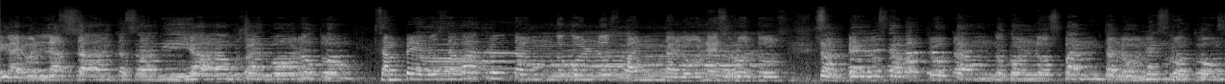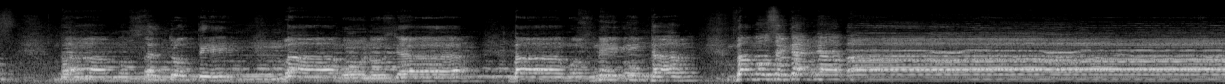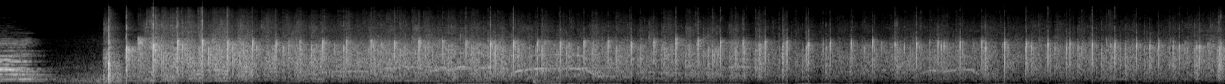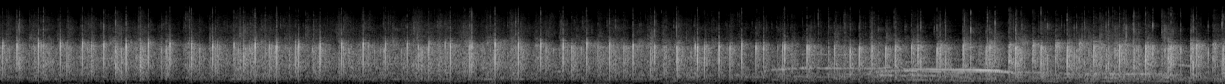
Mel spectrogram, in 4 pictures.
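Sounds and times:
audience applauding: 25.5 - 49.0.

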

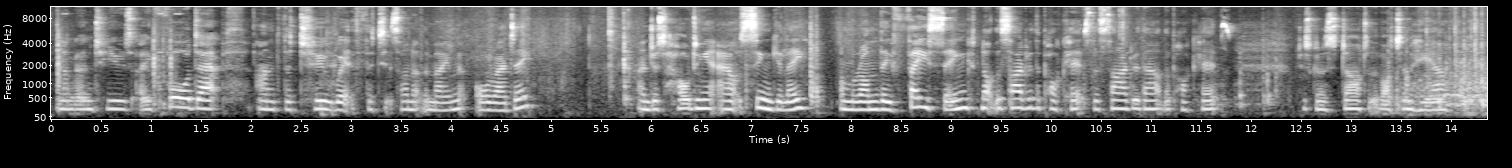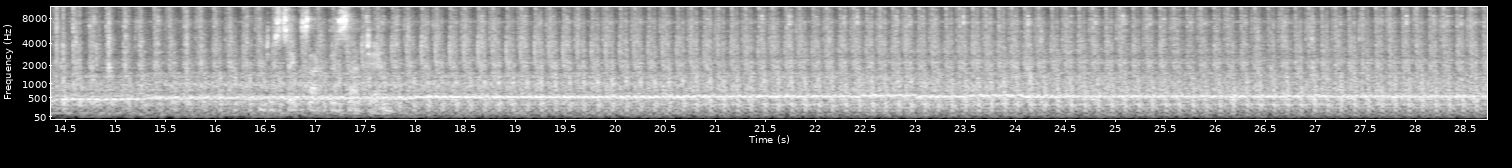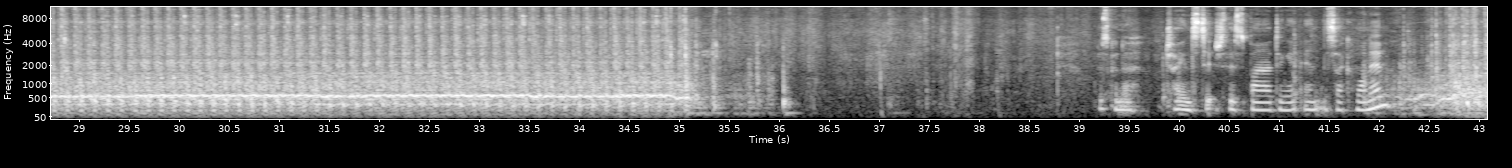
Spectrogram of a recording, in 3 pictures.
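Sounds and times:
sewing machine running: 13.4 - 35.8, 42.1 - 43.0.

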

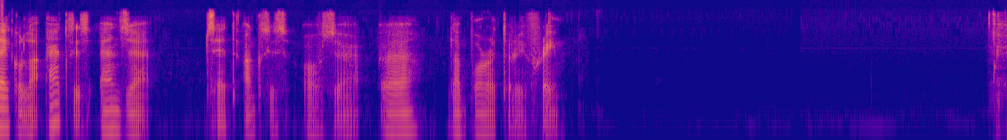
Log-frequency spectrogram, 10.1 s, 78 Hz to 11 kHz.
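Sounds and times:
faint low hum: 0.0 - 1.5, 2.1 - 10.0.

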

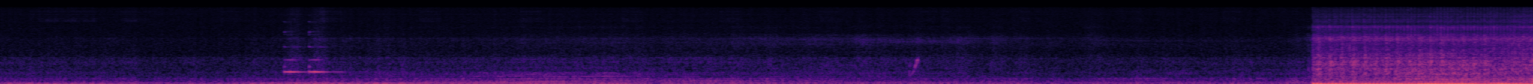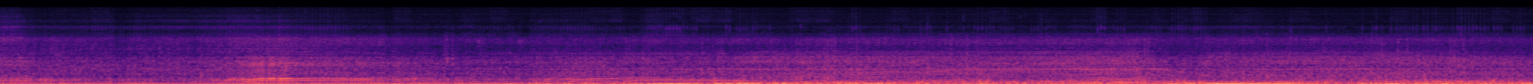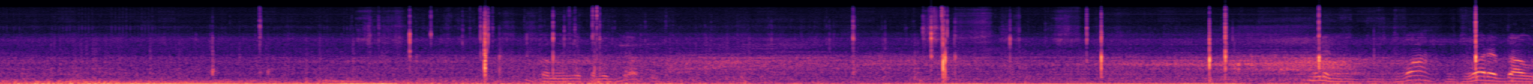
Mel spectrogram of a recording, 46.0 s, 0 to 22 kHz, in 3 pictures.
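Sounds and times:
car engine and road rumble: 0.0 - 45.9
brief pitch glides: 2.8 - 3.6.

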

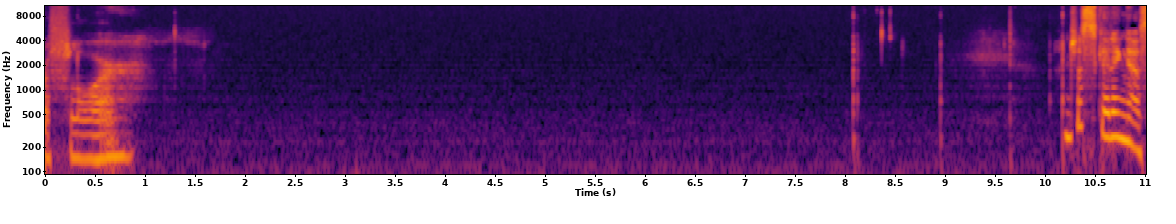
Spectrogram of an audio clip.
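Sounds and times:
small sharp clicks: 8.0 - 10.2
soft breath-like hiss: 9.1 - 10.0.

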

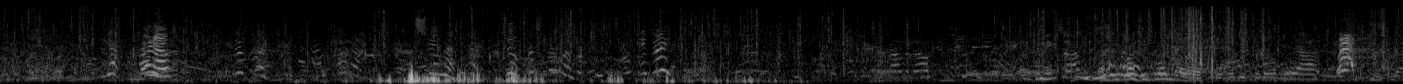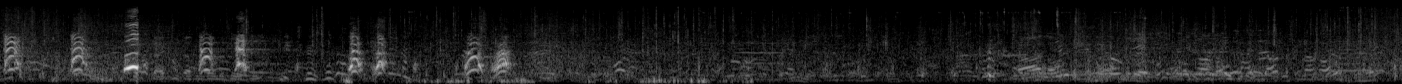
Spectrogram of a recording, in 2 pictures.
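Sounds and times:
dog barking: 13.4 - 15.0, 16.0 - 16.6, 17.5 - 18.0, 18.7 - 19.2.

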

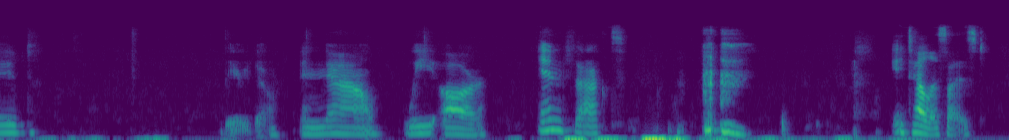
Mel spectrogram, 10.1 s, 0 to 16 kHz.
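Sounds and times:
woman clearing her throat: 7.0 - 7.6.

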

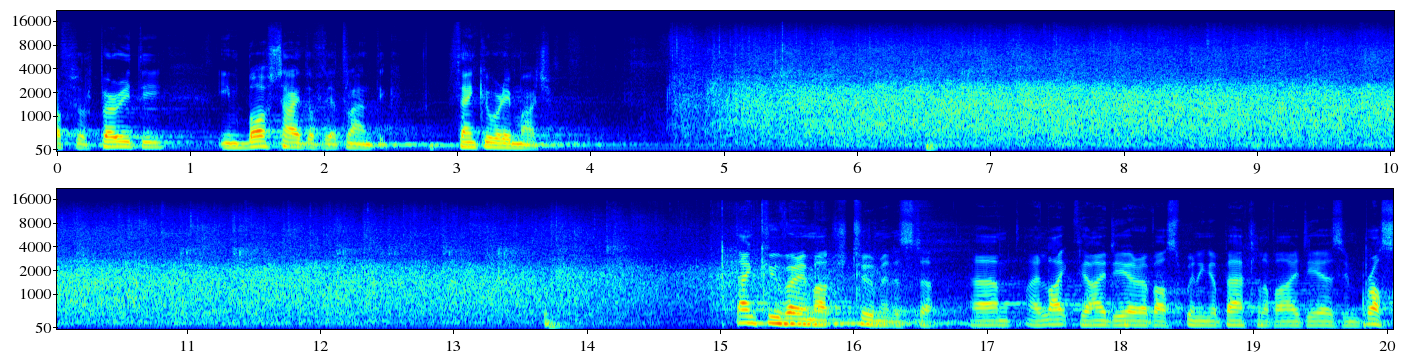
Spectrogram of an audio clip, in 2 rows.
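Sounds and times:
audience applauding: 4.6 - 16.4.

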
